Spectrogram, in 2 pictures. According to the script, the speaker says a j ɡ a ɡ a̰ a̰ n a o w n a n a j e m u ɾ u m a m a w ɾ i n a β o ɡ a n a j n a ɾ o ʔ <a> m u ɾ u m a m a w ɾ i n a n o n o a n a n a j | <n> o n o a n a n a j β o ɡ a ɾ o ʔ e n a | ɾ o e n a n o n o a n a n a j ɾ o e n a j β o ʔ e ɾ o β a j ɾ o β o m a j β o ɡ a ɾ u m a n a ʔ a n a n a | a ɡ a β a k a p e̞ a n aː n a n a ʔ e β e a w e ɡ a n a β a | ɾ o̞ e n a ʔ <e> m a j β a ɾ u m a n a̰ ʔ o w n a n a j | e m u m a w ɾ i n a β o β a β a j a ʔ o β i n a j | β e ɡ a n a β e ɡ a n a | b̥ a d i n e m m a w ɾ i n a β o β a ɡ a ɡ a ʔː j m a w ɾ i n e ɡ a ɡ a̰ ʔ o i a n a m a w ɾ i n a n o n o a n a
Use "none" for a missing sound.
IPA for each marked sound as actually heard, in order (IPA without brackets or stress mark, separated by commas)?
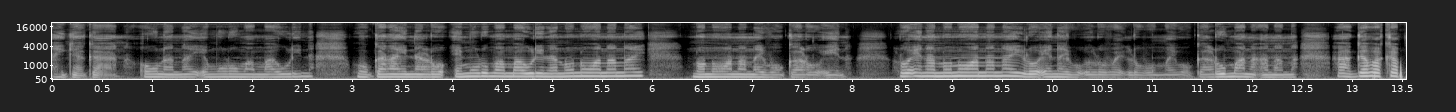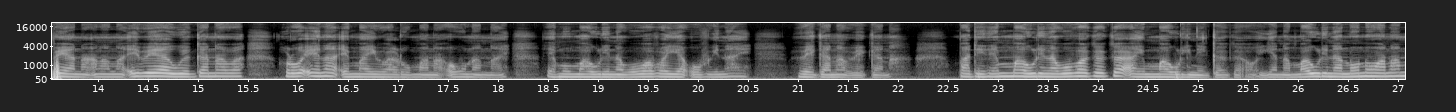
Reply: e, n, e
